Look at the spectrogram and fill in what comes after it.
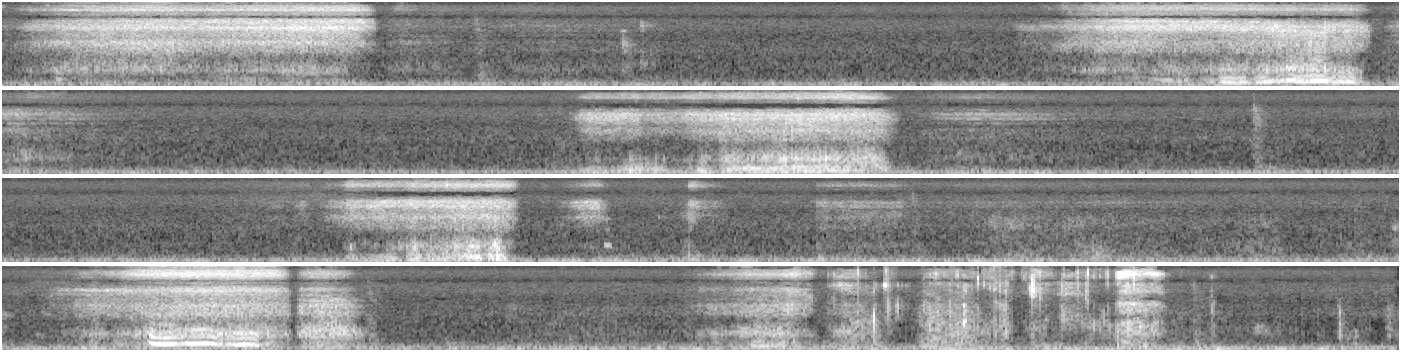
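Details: Sleeping dog snoring in slow, rough bursts, about a dozen breaths a minute.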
